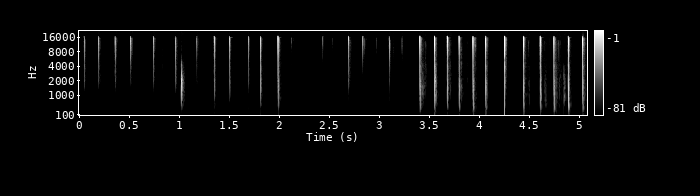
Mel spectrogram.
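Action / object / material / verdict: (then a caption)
tap / resin drills pressed onto an adhesive canvas with a plastic pen / resin / none. A pink plastic drill pen with a waxed tip presses small square cream-colored resin drills onto a flat, sticky coated diamond painting canvas on a table in quick repeated dabs. The result is a series of quiet, crisp, high ticks with almost no ring, first sparse and then denser and louder toward the end.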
